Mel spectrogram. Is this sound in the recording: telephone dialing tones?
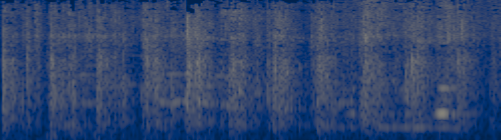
no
